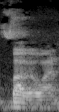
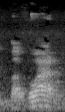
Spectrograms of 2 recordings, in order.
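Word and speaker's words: bhajan: And somebody will will will come out and correct them and tell them the word is not bawan is bhagan is good.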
